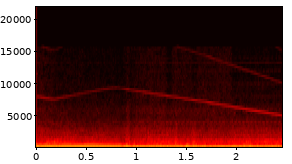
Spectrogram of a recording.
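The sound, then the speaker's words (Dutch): The four-cylinder, 154 hp Ford engine of a classic Plus 4 sports car with an Aero Racing sport exhaust drones loudly and steadily, its deep harmonic tone rising slightly, then dipping and shifting in pitch as the revs change. No one speaks. “Ja, het motorgeluid, die krijgt wel een hele mooie nadruk hier.”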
